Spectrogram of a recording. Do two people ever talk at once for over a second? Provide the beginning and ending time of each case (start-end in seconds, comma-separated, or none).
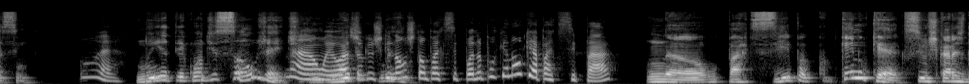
2.8-4.1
